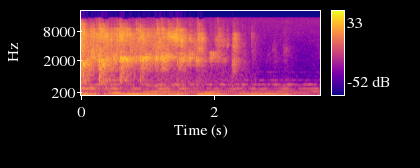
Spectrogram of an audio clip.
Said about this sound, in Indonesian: Berikan tepuk tangan yang paling meriah buat Tuhan Yesus Kristus.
